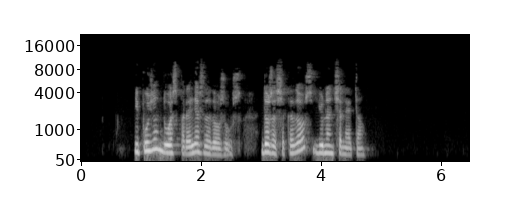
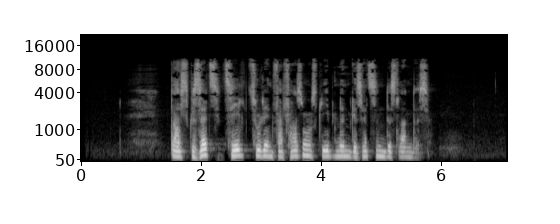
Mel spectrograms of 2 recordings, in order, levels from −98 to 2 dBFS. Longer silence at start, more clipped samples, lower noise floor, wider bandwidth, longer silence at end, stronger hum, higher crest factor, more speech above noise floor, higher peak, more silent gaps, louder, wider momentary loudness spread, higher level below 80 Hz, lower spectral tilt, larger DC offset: second, 0.9 s vs 1.5 s; neither; first, -89 dBFS vs -76 dBFS; second, 9.8 kHz vs 11.5 kHz; first, 1.75 s vs 1.3 s; neither; about the same, 18 dB vs 22 dB; first, 64 dB vs 52 dB; second, -8 dBFS vs -4 dBFS; neither; about the same, -25 LUFS vs -25 LUFS; about the same, 13 LU vs 11 LU; about the same, -64 dBFS vs -68 dBFS; about the same, -5.5 dB/octave vs -5.5 dB/octave; neither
